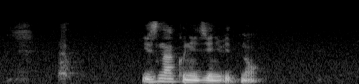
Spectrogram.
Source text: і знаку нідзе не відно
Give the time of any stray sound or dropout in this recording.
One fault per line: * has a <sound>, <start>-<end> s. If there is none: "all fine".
* has a bark, 0.6-0.9 s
